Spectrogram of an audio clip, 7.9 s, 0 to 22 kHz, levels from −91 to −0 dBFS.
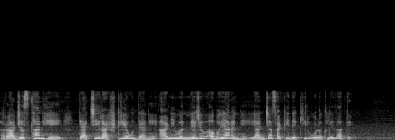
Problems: background sounds at intervals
